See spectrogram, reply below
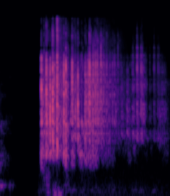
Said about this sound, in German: Da würfel ich jetzt auf den Wert meines Mechas, ne?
